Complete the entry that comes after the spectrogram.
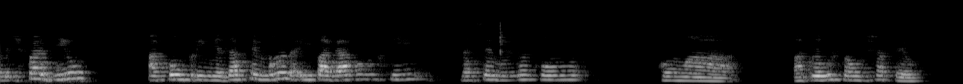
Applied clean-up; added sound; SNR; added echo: neural mask model DeepFilterNet 3.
